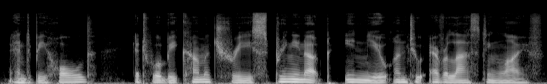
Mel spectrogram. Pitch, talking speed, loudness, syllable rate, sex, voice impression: 95 Hz, 155 wpm, -19 LUFS, 4.6 syllables/s, male, masculine, adult-like, relaxed, soft, slightly muffled, cool, intellectual, calm, friendly, reassuring, wild, kind, slightly modest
